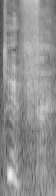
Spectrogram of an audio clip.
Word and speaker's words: GIF: It's actually pronounced GIF.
